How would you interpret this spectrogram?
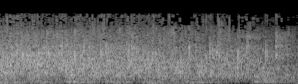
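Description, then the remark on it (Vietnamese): Sustained applause from a large audience, dense and steady clapping filling the whole stretch before tapering slightly at the end, with no voices rising above it. “Cho một tràng pháo tay thiệt lớn thiệt dài.”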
